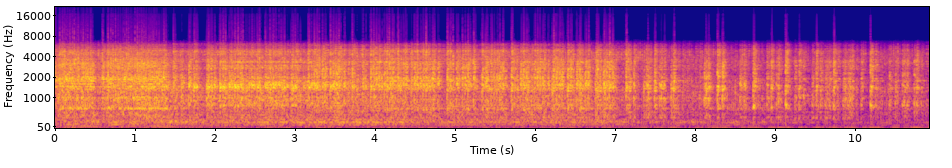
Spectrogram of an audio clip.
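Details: Newly fitted Ford Capri 2.0 Pinto petrol engine idling: loose uneven knocking rattle, about three knocks a second; owner unsure whether bottom-end failure or something knocking elsewhere.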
